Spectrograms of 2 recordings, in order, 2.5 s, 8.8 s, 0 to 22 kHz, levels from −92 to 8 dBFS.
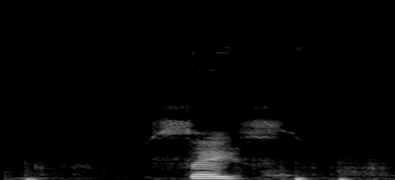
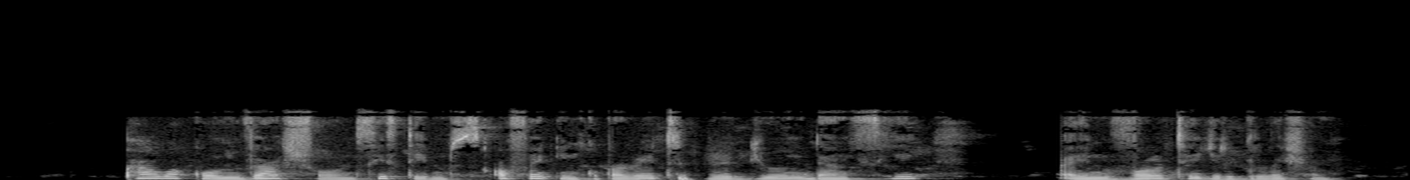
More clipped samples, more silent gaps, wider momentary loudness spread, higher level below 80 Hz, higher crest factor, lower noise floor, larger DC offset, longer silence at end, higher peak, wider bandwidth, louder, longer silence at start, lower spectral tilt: neither; neither; first, 24 LU vs 9 LU; second, -72 dBFS vs -60 dBFS; about the same, 18 dB vs 20 dB; about the same, -81 dBFS vs -79 dBFS; neither; second, 0.3 s vs 0.45 s; second, -8 dBFS vs -2 dBFS; second, 7.6 kHz vs 9 kHz; about the same, -24 LUFS vs -22 LUFS; second, 0.15 s vs 0.8 s; first, -6.5 dB/octave vs -5 dB/octave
